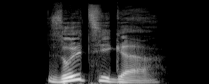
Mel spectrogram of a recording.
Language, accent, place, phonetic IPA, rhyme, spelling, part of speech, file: German, Germany, Berlin, [ˈzʊlt͡sɪɡɐ], -ʊlt͡sɪɡɐ, sulziger, adjective, De-sulziger.ogg
- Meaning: 1. comparative degree of sulzig 2. inflection of sulzig: strong/mixed nominative masculine singular 3. inflection of sulzig: strong genitive/dative feminine singular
